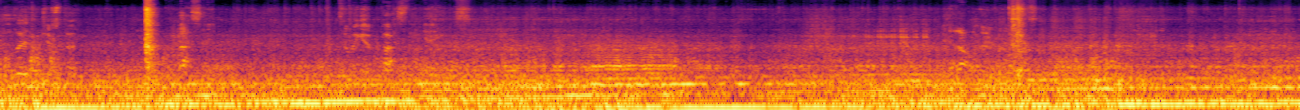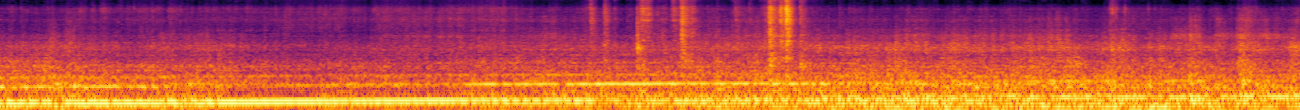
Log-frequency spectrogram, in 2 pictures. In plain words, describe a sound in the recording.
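A steam locomotive rumbles with a steady low drone as it rolls slowly along.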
